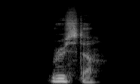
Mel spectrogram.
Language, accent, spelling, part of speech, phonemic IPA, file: English, Australia, rooster, noun, /ˈɹʉːstə/, En-au-rooster.ogg
- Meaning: 1. A male domestic chicken (Gallus gallus domesticus) or other gallinaceous bird 2. A bird or bat which roosts or is roosting 3. An informer 4. A violent or disorderly person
